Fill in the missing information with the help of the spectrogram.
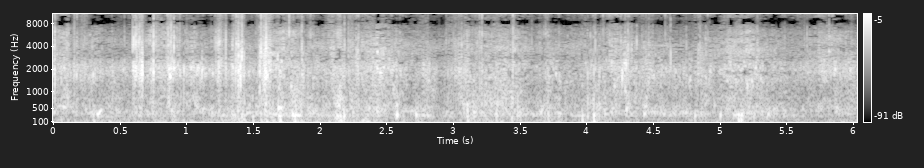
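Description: Legs wading through shallow seawater: irregular sloshing and splashing, busiest in the first couple of seconds.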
